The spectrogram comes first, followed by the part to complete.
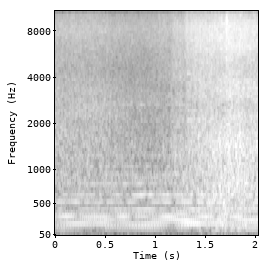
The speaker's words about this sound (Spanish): Entre la espuma y el vaivén de las olas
